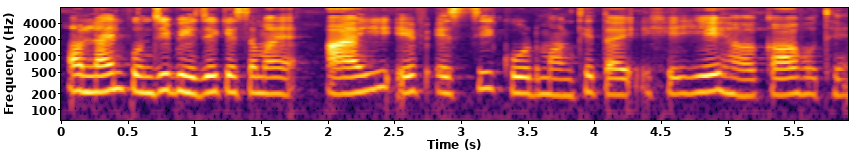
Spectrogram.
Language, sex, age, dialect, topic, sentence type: Chhattisgarhi, female, 31-35, Central, banking, question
